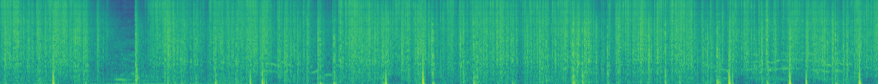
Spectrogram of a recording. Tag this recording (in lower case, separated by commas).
lighting firecrackers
